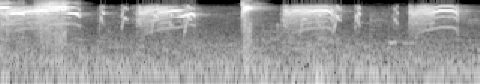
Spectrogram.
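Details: Ruby-cheeked sunbird call used as a lure to pull in wild birds: sharp, very high chirp bursts separated by brief gaps, with one abrupt loud note midway and a slurred whistle near the end.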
